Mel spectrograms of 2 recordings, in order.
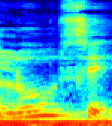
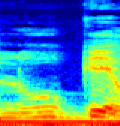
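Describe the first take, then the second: First: The middle consonant is a soft ch sound. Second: The middle consonant is a hard k sound. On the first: The speaker calls it right. "এটা হবে লু সে" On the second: The speaker calls it wrong. "তাহলে লু কে হবে না"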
